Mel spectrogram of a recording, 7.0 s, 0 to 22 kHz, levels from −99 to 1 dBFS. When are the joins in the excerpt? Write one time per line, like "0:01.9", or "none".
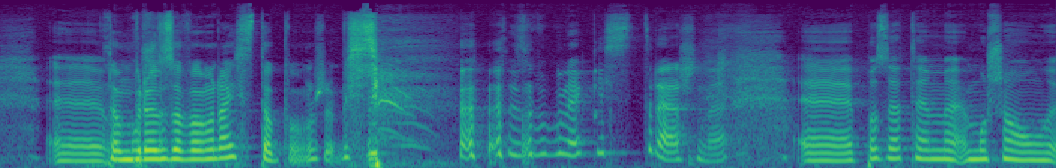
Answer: none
